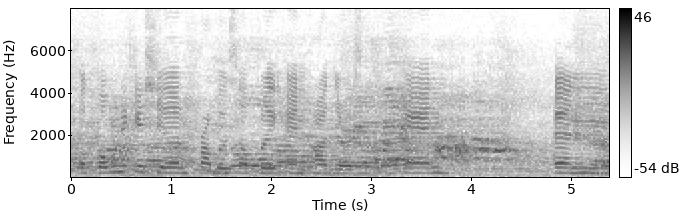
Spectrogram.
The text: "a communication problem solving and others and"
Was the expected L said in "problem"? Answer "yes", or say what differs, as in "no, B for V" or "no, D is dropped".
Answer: no, L is dropped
